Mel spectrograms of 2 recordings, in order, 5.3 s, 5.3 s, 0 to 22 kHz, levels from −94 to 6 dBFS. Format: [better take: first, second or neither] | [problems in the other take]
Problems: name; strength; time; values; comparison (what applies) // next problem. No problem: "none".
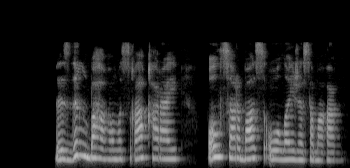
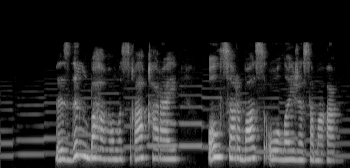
first | background sound (Wind instrument, woodwind instrument); 18 dB below the speech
